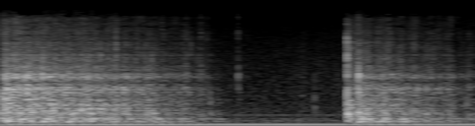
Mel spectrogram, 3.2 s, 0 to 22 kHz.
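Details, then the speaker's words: Scrap skateboard wheel on a homemade machine, hand-spun and still warm after 3 minutes of running: dry uneven rattle and rumble fading as it slows, bearings heard bouncing inside, unlike a silent good wheel; worn wheel bearing. "you can kind of hear the bearings turning inside the wheel. So I think sooner or later this one is probably gonna go, and I have to take another wheel off of my skateboard and put it there instead."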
